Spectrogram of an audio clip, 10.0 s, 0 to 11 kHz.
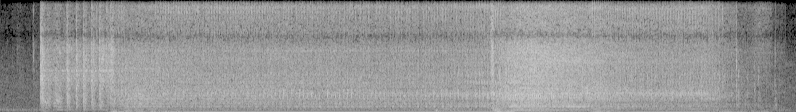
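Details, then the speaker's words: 2013-2025 Lexus IS300 3.6L V6 started after replacing the 12V battery with an Optima Red Top: about a second of brisk, even cranking, clean catch, smooth idle with one quick rev. Normal engine start. "Okay, and the last thing I guess you would probably want to do is just start the car, make sure that it does start. So I'm going to fire it up, but that's pretty much it."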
